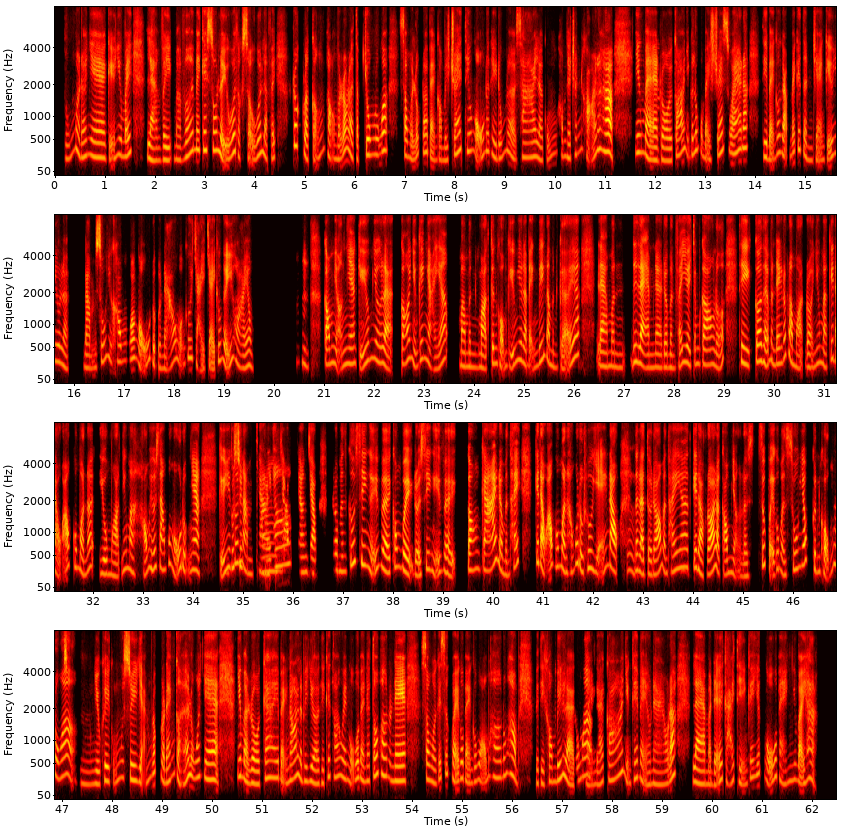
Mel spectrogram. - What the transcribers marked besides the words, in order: tapping; unintelligible speech; unintelligible speech
- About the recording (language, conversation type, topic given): Vietnamese, podcast, Thói quen ngủ ảnh hưởng thế nào đến mức stress của bạn?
